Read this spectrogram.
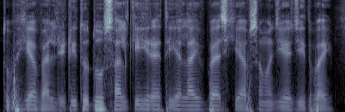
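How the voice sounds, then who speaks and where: Guy teaching maths live online, chatty and scolding, lowish smooth voice. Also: flat delivery, quick pace, no room sound. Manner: chatty, scolding students, mixes English terms into talk. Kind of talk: live online exam-prep class.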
